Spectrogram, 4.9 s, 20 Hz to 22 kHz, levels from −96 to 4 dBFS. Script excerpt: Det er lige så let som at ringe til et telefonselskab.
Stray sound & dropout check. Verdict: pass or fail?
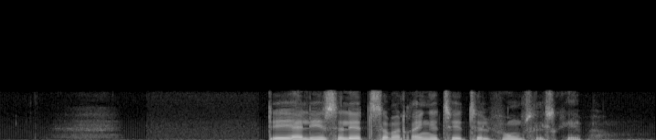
pass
